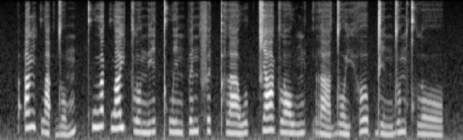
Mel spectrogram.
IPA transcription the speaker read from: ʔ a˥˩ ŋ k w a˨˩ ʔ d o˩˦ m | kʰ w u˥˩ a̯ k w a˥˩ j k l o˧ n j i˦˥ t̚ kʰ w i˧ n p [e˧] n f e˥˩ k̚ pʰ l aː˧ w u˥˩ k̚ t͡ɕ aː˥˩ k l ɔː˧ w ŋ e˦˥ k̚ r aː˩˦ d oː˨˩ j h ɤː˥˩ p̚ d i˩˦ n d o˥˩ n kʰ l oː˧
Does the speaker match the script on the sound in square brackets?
no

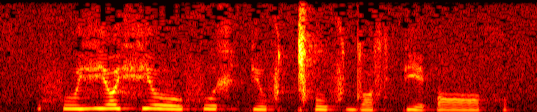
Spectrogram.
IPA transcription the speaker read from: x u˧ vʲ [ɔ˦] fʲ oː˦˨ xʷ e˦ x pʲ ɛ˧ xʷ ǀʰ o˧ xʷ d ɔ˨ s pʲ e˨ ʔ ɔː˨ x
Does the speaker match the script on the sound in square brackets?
yes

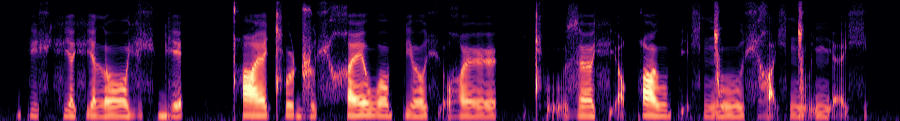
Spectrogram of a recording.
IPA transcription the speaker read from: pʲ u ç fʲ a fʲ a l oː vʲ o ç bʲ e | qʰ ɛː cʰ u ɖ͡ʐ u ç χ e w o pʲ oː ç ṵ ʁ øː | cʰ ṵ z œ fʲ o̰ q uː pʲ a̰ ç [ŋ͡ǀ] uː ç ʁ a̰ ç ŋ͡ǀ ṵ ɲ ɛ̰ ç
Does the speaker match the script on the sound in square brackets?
yes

